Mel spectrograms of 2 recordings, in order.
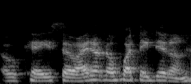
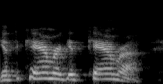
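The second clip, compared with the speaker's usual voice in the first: play-acted, high-pitched screaming; 6 semitones higher, 3 dB louder than usual. Retelling calling to him to get the camera: imitating own screaming. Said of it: "screaming at him".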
